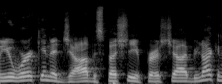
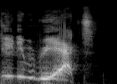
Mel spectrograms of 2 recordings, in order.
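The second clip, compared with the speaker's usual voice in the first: shrill, very high, loud put-on smoker voice; 7 dB louder than usual. Doing an impression of a friend who didn't react: Jade impression as a smoker. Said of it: "That's my Jade impression".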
